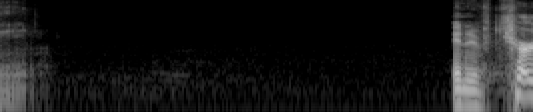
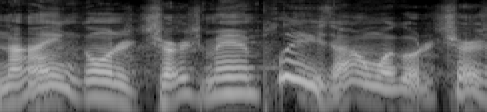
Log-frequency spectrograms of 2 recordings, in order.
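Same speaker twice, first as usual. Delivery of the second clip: whiny pleading; 7 semitones higher than usual. Retold or imitated. Pleading refusal of invitation.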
